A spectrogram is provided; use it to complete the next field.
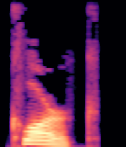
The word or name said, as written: clarke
